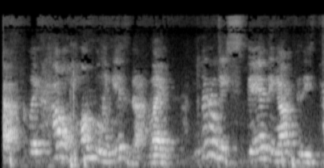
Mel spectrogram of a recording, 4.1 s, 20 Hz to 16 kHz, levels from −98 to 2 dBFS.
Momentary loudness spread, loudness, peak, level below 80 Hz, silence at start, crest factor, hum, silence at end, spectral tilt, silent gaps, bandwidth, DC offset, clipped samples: 7 LU; -19 LUFS; -2 dBFS; -46 dBFS; 0.05 s; 16 dB; none; 0 s; -6 dB/octave; none; 11.5 kHz; under 0.1%; under 0.1%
